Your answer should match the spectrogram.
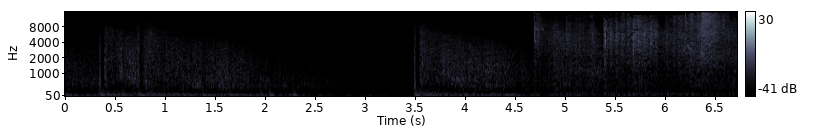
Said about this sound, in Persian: اما صبحگاه هفتم ثور سال 1357 هجری خورشیدی، مردم کابل با صدای توپ و غرش تانک ها از خواب بیدار شدند.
